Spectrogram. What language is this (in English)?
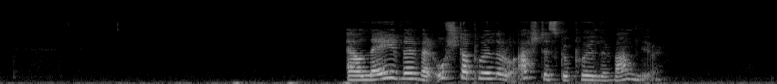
Faroese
